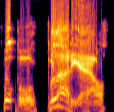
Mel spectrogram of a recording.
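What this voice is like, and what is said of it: Imitates another person's voice. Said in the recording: “The impersonation was immaculate... Is that Steve Rutter or is that Adrian Hopper? I can't tell.”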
